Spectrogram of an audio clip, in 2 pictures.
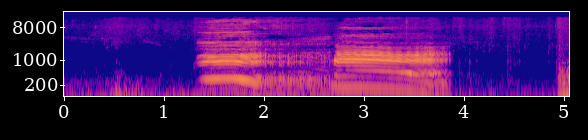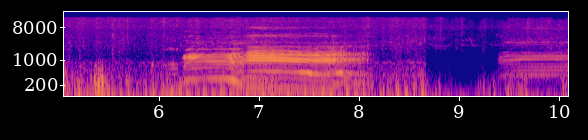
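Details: Village farm cattle herd walking and jumping across a rice field: several long, full-throated moos, two back to back then a longer drawn-out one, over steady rustling and trampling, ending with another moo starting.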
